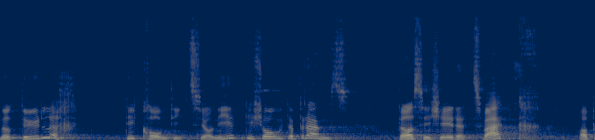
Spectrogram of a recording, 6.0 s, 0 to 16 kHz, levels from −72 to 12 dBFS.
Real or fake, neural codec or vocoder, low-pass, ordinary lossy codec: fake; vocoder, 48 kHz, 128 mel bands, Vocos; 14.4 kHz; none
